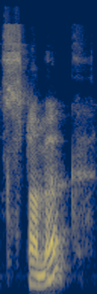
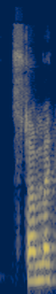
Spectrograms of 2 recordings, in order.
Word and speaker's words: stomach: Stomach is pronounced with the first vowel is an sound, and it has first syllable stress. So stum is long and ik is short.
